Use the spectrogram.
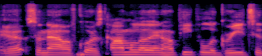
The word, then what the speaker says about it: Kamala: thank you Tanya always keeping me honest on pronunciations you know what I'm saying kamla Harris and Donald Trump were going back and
